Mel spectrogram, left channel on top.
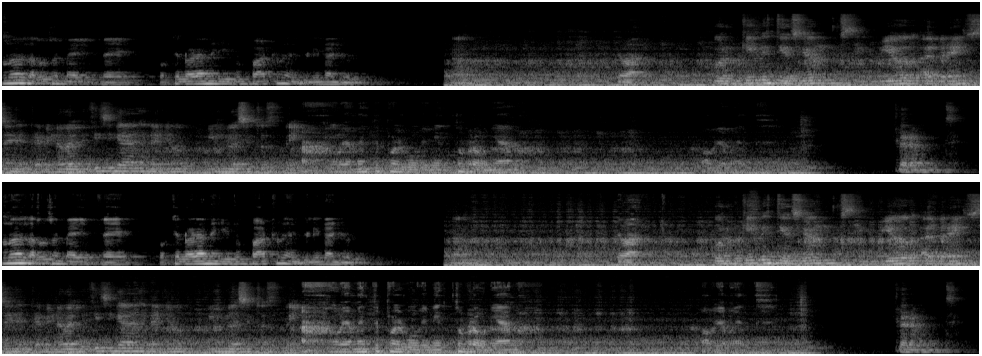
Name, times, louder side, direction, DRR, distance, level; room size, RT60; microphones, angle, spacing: voice 1, 0.0-1.3 1.6-3.6 6.1-6.4 12.8-15.2 16.8-17.5, right 3 dB, 60° right, 11 dB, 0.8 m, -32 dB
sound 1, 4.4-17.8, right 1 dB, 40° right, 1.2 m, -36 dB
voice 2, 7.1-13.2 18.7-19.3, right 1 dB, 20° left, -4 dB, 3.1 m, -33 dB
10.0 x 7.7 x 4.6 m, 0.80 s
head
